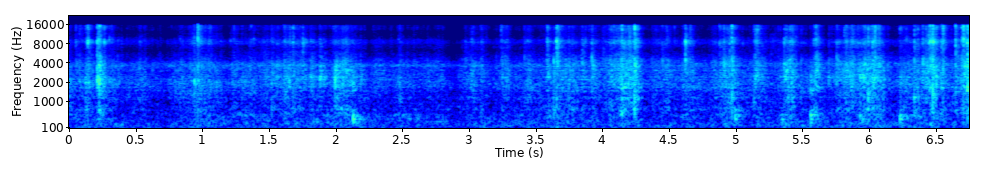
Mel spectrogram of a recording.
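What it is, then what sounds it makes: Corrugated plastic hose. Fingernails scratch along the ribs of a long grey corrugated plastic hose, hollow and flexible, close to the microphone. Dry, bright crinkling scrapes with quick ticking clicks come in uneven bursts, almost entirely high and treble-heavy with almost no low end.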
